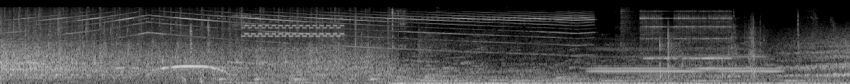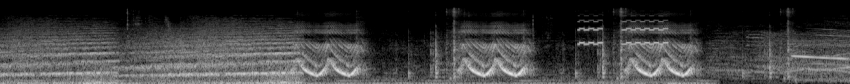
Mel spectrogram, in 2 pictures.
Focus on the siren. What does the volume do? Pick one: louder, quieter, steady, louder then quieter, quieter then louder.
louder.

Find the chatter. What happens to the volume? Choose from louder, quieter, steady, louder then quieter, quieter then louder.
quieter.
